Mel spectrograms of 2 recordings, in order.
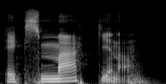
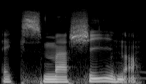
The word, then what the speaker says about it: Ex Machina: Och sen har vi den som jag faktiskt tror uttalas Ex Machina. Även fast man tror att den uttalas Ex Machina.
